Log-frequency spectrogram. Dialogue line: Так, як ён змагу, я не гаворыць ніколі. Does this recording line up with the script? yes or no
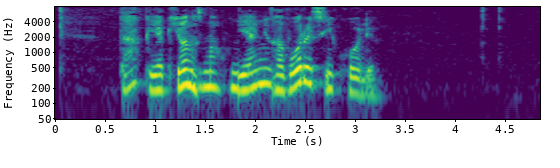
yes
